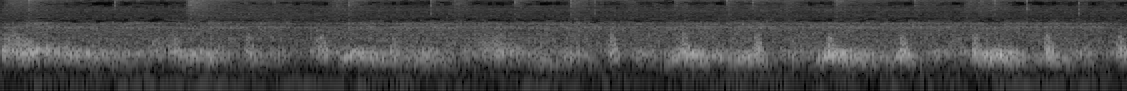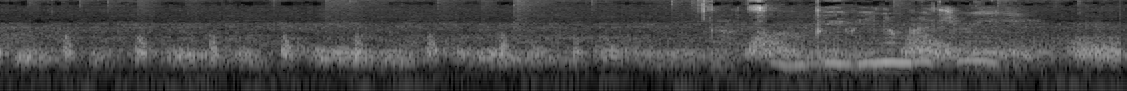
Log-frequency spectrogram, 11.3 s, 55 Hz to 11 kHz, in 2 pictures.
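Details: Rapid whooshing pulses at about 170 a minute over static: fetal heartbeat found for the first time on a home Doppler at 9 weeks pregnant with a third baby; the maternal pulse can also be picked up.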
